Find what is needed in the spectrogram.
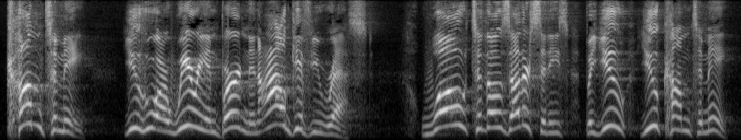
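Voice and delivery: loud, high, urgent call; preacher booming Jesus' invitation to the weary; forceful invitation. Acted. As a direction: proclaim it with force, pressing each word. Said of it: "has to land with a, a kind of force".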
